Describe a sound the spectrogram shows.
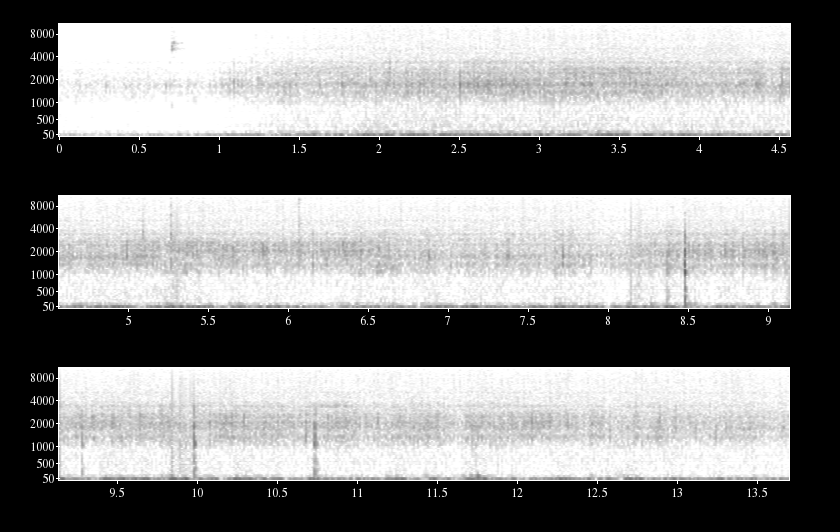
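Bicycle tyres rumble and rattle over a rough dirt trail.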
